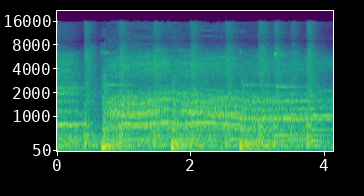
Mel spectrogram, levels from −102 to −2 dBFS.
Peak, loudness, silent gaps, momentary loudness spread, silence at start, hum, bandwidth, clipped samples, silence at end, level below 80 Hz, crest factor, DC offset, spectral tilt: -2 dBFS; -17 LUFS; none; 5 LU; 0 s; none; 16 kHz; under 0.1%; 0 s; -34 dBFS; 16 dB; under 0.1%; -5.5 dB/octave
